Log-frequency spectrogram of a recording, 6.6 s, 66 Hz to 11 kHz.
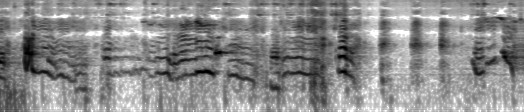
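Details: Two Labrador Retriever puppies playing with each other in a living room, recorded March 2, 2018, give squeaky, wavering whines and short yelps that slide up and down in pitch.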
